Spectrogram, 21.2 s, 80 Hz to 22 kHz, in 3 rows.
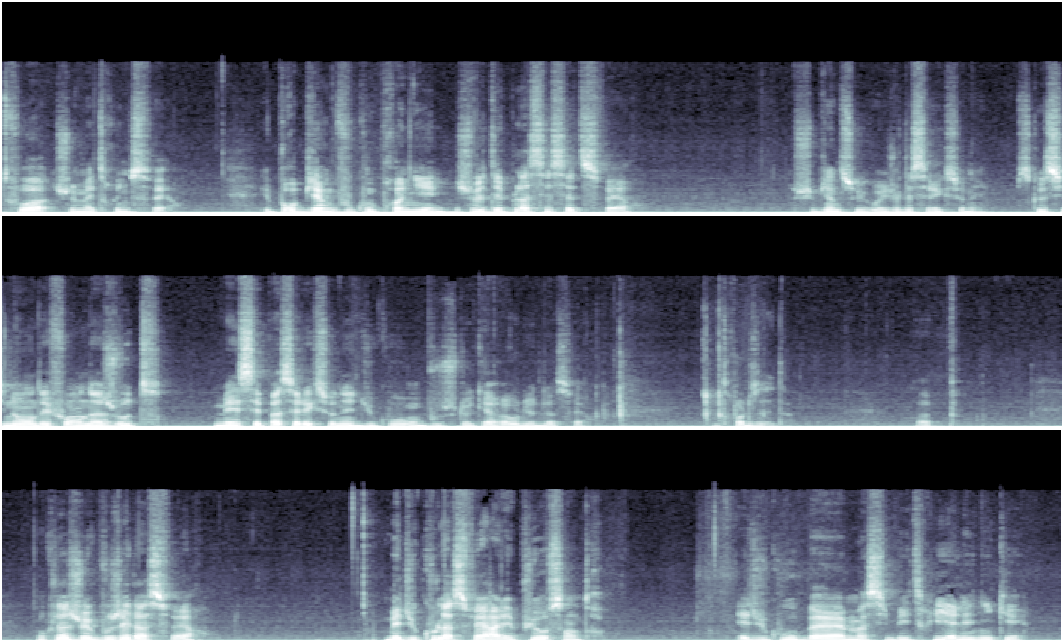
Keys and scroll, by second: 11.7 ctrl+z.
